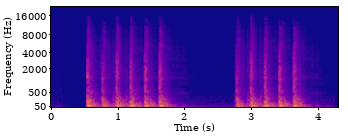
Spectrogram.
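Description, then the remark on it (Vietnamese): Someone pounds hard on the door of a three-storey house in a small alley in two loud bursts of about six rapid, heavy blows each, separated by a short pause, with no voices. “đập cửa âm âm.”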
